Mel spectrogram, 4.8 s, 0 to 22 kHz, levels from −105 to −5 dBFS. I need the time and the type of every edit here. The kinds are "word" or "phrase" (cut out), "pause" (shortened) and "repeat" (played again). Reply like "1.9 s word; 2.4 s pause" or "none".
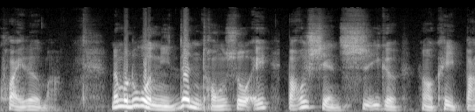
2.8 s pause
